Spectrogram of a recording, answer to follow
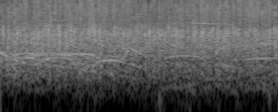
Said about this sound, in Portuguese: Palmas para o menino de Palmas, Paulo Vieira!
